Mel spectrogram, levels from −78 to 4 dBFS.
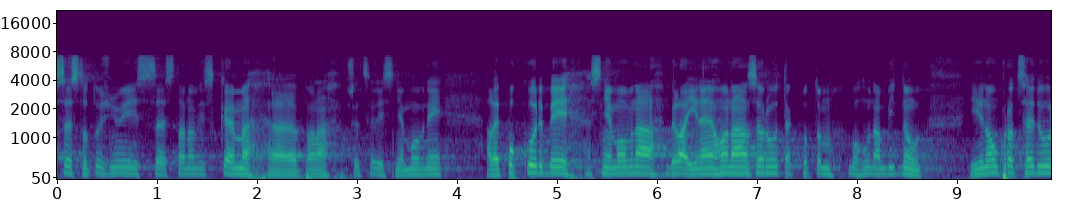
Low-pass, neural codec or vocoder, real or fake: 7.2 kHz; none; real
